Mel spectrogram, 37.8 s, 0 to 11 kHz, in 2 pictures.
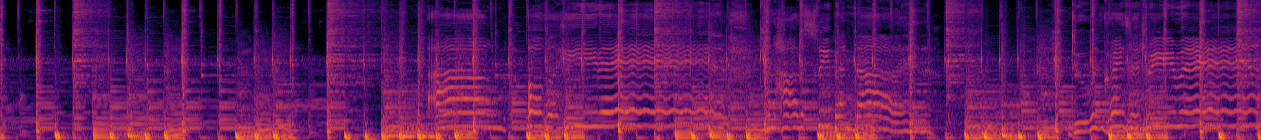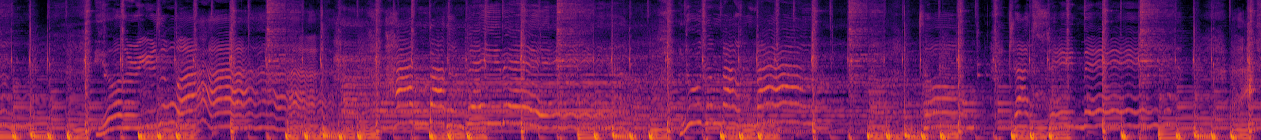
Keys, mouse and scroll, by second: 3.2-5.1 scroll up 1, 5.1-5.9 scroll up 2, 5.9 scroll down 1, 7.0-7.6 scroll up 3, 7.6-8.5 scroll down 4, 12.0 click, 15.2 click, 15.2 F10, 16.6 scroll down 1, 16.6 scroll up 1, 16.7 scroll down 1, 16.8-18.4 scroll up 9, 18.4-19.1 scroll down 1, 19.1 click, 27.4 scroll down 1, 27.5 scroll up 1, 27.6 scroll down 1, 27.7 scroll up 1, 27.8 scroll down 1, 27.8-29.9 scroll up 4, 29.9 scroll down 1, 30.9 click.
